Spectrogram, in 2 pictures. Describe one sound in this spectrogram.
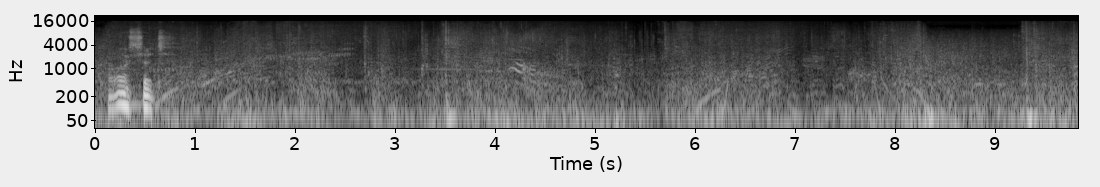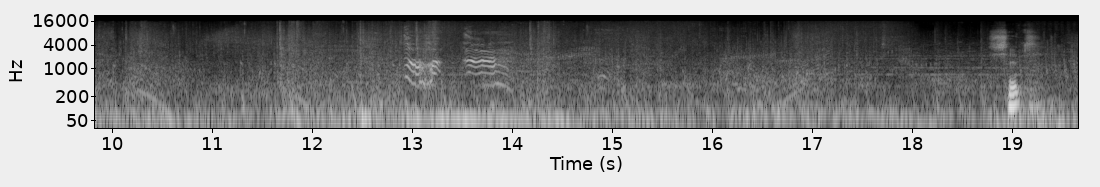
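A machine creature stomps and roars nearby.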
